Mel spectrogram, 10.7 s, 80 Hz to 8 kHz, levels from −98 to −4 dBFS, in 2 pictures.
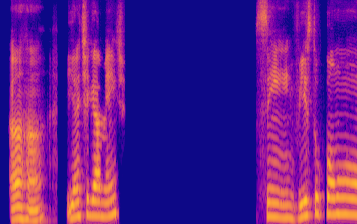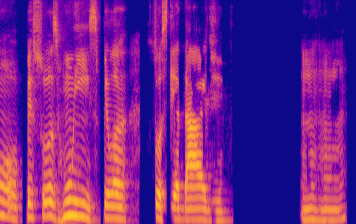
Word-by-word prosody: Aham. 145 0 +2 0.3
E, 170 - -1
antigamente 190 +2 0 2.0
Sim, 175 -3 -3
visto 190 +7 0
como 210 -8 0
pessoas 175 +1 0
ruins 180 -2 +2
pela 155 0 +1 0.3
sociedade. 140 -5 +2 1.2
Uhum. 140 +1 -7
165 Hz, 60 wpm, -23 LUFS, 145-185 Hz, 2.0 s, Aham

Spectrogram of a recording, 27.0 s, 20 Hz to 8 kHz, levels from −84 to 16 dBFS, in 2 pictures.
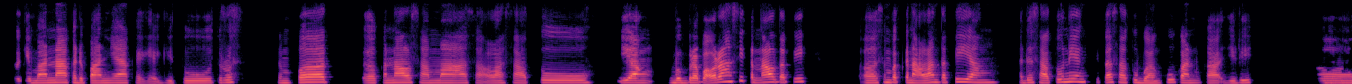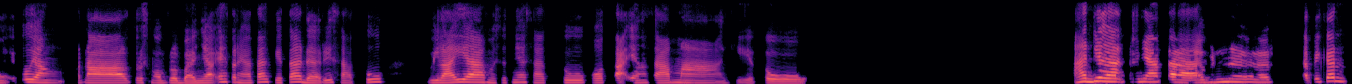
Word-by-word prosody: bagaimana 195 +4 0
ke - - -3
depannya, 190 +1 0
kayak-kayak 170 -6 -11
gitu, 180 +2 -10 0.3
terus 225 +3 -5 0.4
sempet, 230 +5 +4 0.3
eee, 195 0 -3
kenal 215 +2 +2
sama 195 0 -1 0.2
salah 185 0 -4
satu 190 +2 -5 0.7
yang 200 -1 +4 0.3
beberapa 200 +1 +2
orang 275 +2 +5
sih 370 - -6
kenal 235 +3 +4
tapi, 295 +6 -4 0.6
eee, 195 0 0
sempet 230 0 -2
kenalan, 215 +1 +2
tapi 225 +5 -4
yang 225 -2 0 0.4
ada 215 +3 -4
1 200 +4 +1
nih, 280 - +1
yang 265 - -3
kita 225 - 0
1 220 0 -3
bangku 175 +5 -2
kan 200 -2 +2
Kak 185 0 0
jadi, 185 +3 -5 0.8
eee, 190 -1 -3 0.2
itu - - -12
yang 215 -1 0 0.3
kenal 195 -1 +4
terus 195 -1 -11
ngobrol 190 +1 -3
banyak, 185 +3 0
eh 265 - 0
ternyata 200 +1 -3 0.2
kita 205 +6 -3 0.2
dari 200 +2 -2
1 190 +5 -8 0.6
wilayah, 230 +4 +4
maksudnya 210 +3 -10
1 200 +1 -9 0.2
kota 200 +1 -3 0.2
yang 205 0 -7
sama, 200 -1 -3 0.2
gitu. 170 -3 -4 2.7
Ada 295 +3 +7 0.2
ternyata 270 -1 +3 0.4
bener, 260 -2 0 0.3
tapi 215 +6 -3
kan 335 0 +7
205 Hz, 125 wpm, -23 LUFS, 195-230 Hz, 2.7 s, Ada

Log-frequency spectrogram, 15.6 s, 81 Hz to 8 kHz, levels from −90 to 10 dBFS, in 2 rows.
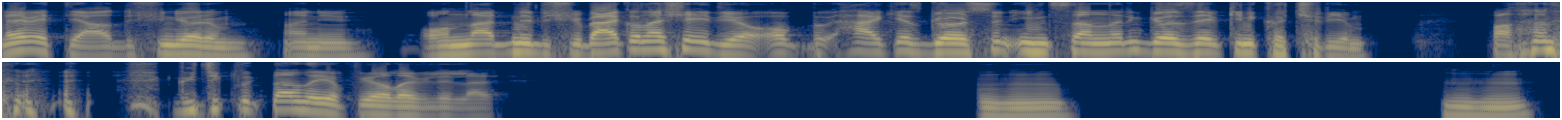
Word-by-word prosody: Evet 145 -2 +2
ya, 105 0 -2
düşünüyorum, 105 -4 0
hani 95 -1 -6 0.3
onlar 120 +5 +2
ne 135 -2 +3
düşünüyor? 125 +1 -5
Belki 135 +4 +7
ona 165 0 +4
şey 155 -3 0
diyor, 120 -1 +1
o 130 -2 -4
b 130 - -9
herkes 140 -1 -1
görsün, 135 +3 +4
insanların 145 +1 +2
göz 140 -3 +5
zevkini 130 0 +2
kaçırayım 100 -5 -5 0.6
falan 160 +2 +1 0.9
gıcıklıktan 165 +1 -2
da 145 - +4
yapıyor 120 -3 +1
olabilirler. 100 -3 -3 2.4
Hı - - -7
hı. 95 +1 -5 1.9
Hı - - -9
hı. 100 0 -5
125 Hz, 110 wpm, -24 LUFS, 100-140 Hz, 2.4 s, Belki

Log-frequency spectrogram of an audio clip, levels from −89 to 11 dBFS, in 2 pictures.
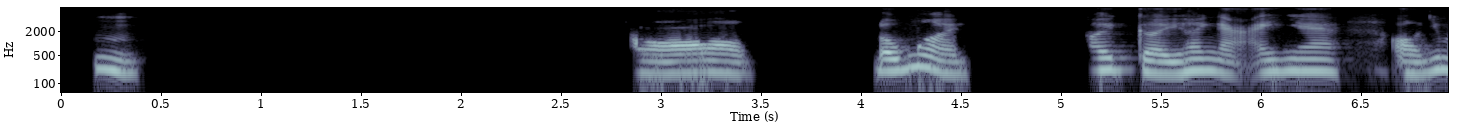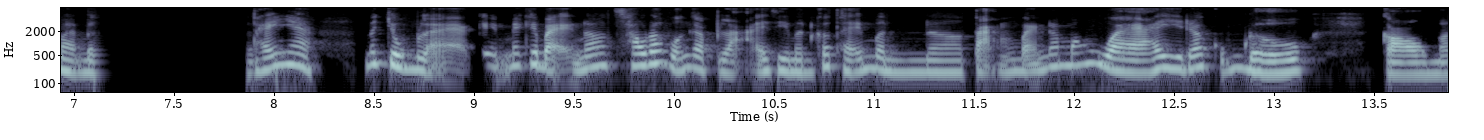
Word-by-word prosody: Ừm. 205 -6 -2 2.5
Ồ, 175 0 +2 0.6
đúng 200 +6 +3
rồi, 220 -8 +2 0.7
hơi 210 0 +1
kì, 175 -3 +2
hơi 205 +2 +2
ngại 185 0 -2
nha. 200 -1 0 0.3
Ờ, 175 - 0
nhưng 215 +2 0
mà 200 - +3
mình 180 -1 -3 0.7
mình 185 - -7
thấy 225 +5 +2
nha, 280 -4 +2 0.3
nói 300 - 0
chung 250 -4 +5
là 205 - -1
cái 270 - -6
mấy 270 +2 -5
cái 300 - +3
bạn - - +3
đó 260 +4 0
sau 275 0 +3
đó 315 - +5
vẫn - - 0
gặp 225 -4 -2
lại 180 +3 -2
thì 200 - +1
mình 185 - -2
có 260 - -2
thể 190 -3 -2
mình, 190 -5 -2
ờ, 185 0 -2
tặng 195 - -1
bạn - - -1
đó 265 - -2
món 280 -1 0
quà 190 -3 +6
hay 230 - +3
gì 230 - +1
đó 240 - +2
cũng 225 +4 -5
được, 185 0 +4 0.4
còn 165 0 +3
mà 165 - -2
200 Hz, 205 wpm, -23 LUFS, 185-235 Hz, 2.5 s, quà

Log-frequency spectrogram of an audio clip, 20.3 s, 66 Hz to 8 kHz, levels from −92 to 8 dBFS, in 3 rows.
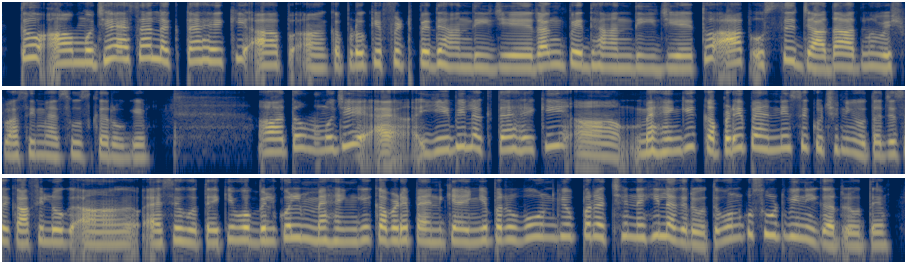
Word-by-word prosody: तो 335 - +4
अ, 250 -3 +4
मुझे 260 +4 +3
ऐसा 325 +2 +3
लगता 280 -2 +1
है 270 0 +3
कि 315 - -6 0.2
आप 225 0 -1
अ, 190 - -3
कपड़ों 220 - +1
के 245 +2 -1
फिट 250 -2 -4
पे 240 - +7
ध्यान 200 -5 0
दीजिए, 190 -1 0
रंग 225 +2 +4
पे 230 -2 +5
ध्यान 195 -2 -3
दीजिए 185 0 -3
तो 320 - -3 0.2
आप 265 - +2
उससे 290 +4 -2
ज़्यादा 205 -2 +4
आत्मविश्वासी 200 0 -3
महसूस 190 0 -8
करोगे। 175 -1 -6 0.9
अ, 245 0 +4
तो 300 0 -1
मुझे 275 +6 0
अ, - - -1
ये 255 +4 -3
भी 320 +3 -1
लगता 275 -3 -1
है 270 - -3
कि 335 - 0
अ, - - -6 0.4
महँगे 245 +6 0
कपड़े 255 +3 +4
पहनने 290 -1 -1
से 310 +2 -5
कुछ 285 -3 -7
नहीं 255 -4 -8
होता, 200 0 -4
जैसे 225 +2 0
काफ़ी 195 +4 +2
लोग 210 -1 +1
अ, 95 0 -2
ऐसे 215 +4 -1
होते 200 - -3
हैं 200 - 0
कि 245 - -2
वो - - +8
बिल्कुल 270 +4 +1
महँगे 225 +1 -2
कपड़े 235 0 +4
पहन 220 -3 -2
के - - +5
आएँगे 215 +2 -1
पर 245 - -3
वो 255 +4 -1
उनके 285 0 -5
ऊपर 290 +1 -2
अच्छे 295 - -7
नहीं 280 +2 -1
लग 260 -7 +2
रहे 195 - -2
होते, 175 +3 -4
वो 245 - -2
उनको 275 +5 -4
सूट 310 -1 0
भी 285 - -1
नहीं 240 -5 -4
कर 175 -3 +3
रहे - - -4
होते। 170 +1 -5
235 Hz, 220 wpm, -22 LUFS, 200-275 Hz, 0.9 s, वो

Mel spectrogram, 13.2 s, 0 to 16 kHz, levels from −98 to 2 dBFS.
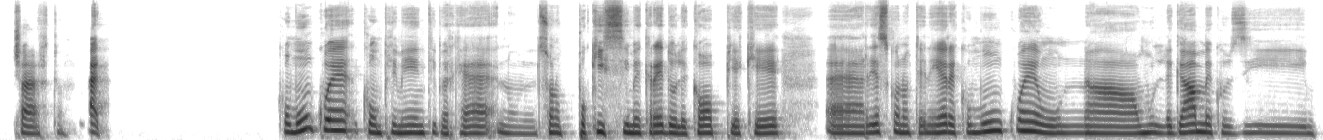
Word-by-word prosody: Certo - - -3 0.2
eh - - +4 1.8
Comunque 260 +2 +4
complimenti, 195 -2 0
perché, 180 0 -4
non 180 -4 -8
sono 195 0 -2
pochissime 205 -1 +3
credo 200 0 +2
le 175 -2 0
coppie 190 -1 -1
che, 185 0 -1 0.4
ehm, 190 0 -1
riescono 210 +1 0
a - - 0
tenere 200 +1 +1
comunque 245 +5 +3
un 190 -2 -1
un 185 +1 -1
legame 200 +3 +2
così, 190 -1 -9
195 Hz, 95 wpm, -25 LUFS, 185-210 Hz, 1.8 s, eh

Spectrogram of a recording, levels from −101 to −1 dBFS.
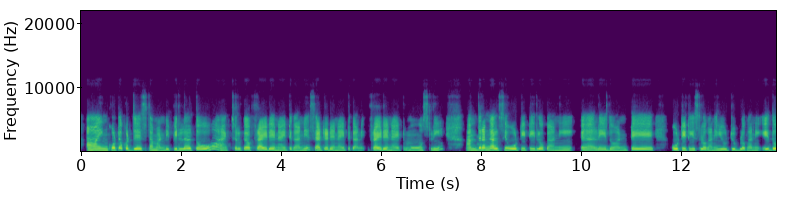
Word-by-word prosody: ఆ! - - +4 0.2
ఇంకోటొకటి 265 -2 +2
జేస్తామండి 230 -3 +1
పిల్లలతో 235 0 +2 0.5
యాక్చల్‌గా 225 +1 -1
Friday 220 +1 +4
night 215 -2 -3
గానీ, 210 +6 -3
సాటర్డే 215 -6 +2
నైట్ 210 -2 -4
గానీ, 190 -1 -4 0.2
ఫ్రైడే 220 +1 +4
నైట్ 200 -1 -4 0.2
మోస్ట్‌లీ 215 +4 -5 0.6
అందరం 300 +6 +4
గలిసి 260 +2 +3
ఓటీటీలో 240 0 0
కానీ, 215 -1 -6 0.4
ఆహ్, 215 -2 -2
లేదు 210 0 -3
అంటే 205 +2 -1 0.8
ఓటీటీస్‌లో 235 -3 +1
గానీ, 215 0 -7
యూట్యూబ్‌లో 210 0 -2
గానీ 205 +1 -7 0.2
ఏదో - - +6
220 Hz, 110 wpm, -23 LUFS, 210-245 Hz, 0.8 s, ఏదో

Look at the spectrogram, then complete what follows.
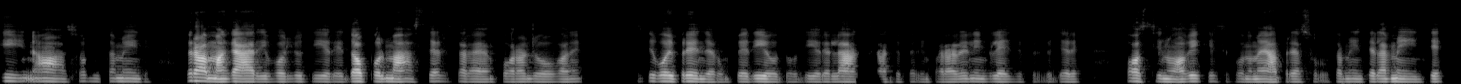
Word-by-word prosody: Sì, 150 -2 -6
no, 140 -1 +2
assolutamente. 140 0 -9 0.3
Però, 165 -1 +9
magari, 130 -1 +7
voglio 130 +1 -6
dire, 130 -1 -9
dopo 140 +1 +4
il 135 - -1
master, 135 +1 +1
sarai 130 -2 -6
ancora 125 +1 -6
giovane. 125 +1 -7 0.5
Se 135 - -33
ti 150 - -8
vuoi 140 -1 +2
prendere 130 -4 0
un 120 0 -15
periodo 130 0 -3
di 130 +1 -9
relax, 125 -1 +1
anche 125 0 -13
per 125 +2 -22
imparare 120 +1 -5
l'inglese, 130 -2 -6
per 120 - -28
vedere 125 -1 -11 0.4
posti 145 -1 -1
nuovi, 130 +2 +1
che, 135 0 -17
secondo 125 +1 -12
me, 125 0 0
apre 120 +2 +1
assolutamente 130 +1 -9
la 130 0 0
mente. 130 -1 -3
130 Hz, 150 wpm, -24 LUFS, 125-135 Hz, 0.5 s, Però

